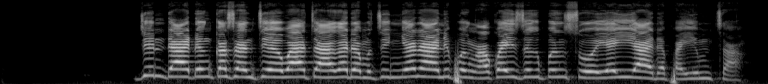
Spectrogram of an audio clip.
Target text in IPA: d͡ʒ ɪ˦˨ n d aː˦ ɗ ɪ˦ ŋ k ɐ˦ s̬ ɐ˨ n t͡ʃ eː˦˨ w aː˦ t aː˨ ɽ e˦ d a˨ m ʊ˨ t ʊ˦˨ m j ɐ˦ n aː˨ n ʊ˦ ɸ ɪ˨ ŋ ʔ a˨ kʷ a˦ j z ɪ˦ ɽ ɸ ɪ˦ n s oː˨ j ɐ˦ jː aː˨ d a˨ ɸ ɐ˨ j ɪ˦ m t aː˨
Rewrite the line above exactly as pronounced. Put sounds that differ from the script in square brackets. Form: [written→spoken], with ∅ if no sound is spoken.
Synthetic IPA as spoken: d͡ʒ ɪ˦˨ n d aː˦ ɗ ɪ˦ ŋ k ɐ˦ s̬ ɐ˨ n t͡ʃ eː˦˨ w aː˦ t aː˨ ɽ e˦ d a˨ m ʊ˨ t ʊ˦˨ m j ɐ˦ n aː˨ n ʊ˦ ɸ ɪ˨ ŋ ʔ a˨ kʷ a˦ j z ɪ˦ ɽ ɸ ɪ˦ n s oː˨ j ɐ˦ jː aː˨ d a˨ ɸ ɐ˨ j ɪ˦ m t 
